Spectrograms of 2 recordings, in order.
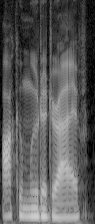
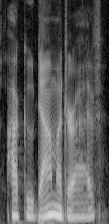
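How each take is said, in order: First: The middle syllables are said as ku-mu-da. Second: The middle syllables are said as ku-da-ma. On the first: The speaker calls it wrong. "I called uh, Akumuda Drive" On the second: The speaker calls it right. "It's actually pronounced Akudama Drive"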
